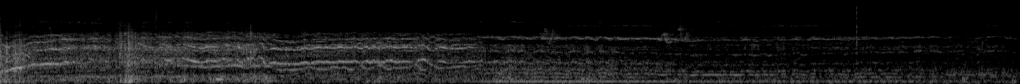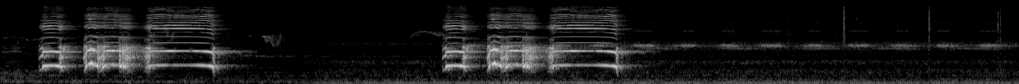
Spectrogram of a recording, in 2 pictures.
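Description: A rooster crowing twice, each crow about two seconds long and a few seconds apart.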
